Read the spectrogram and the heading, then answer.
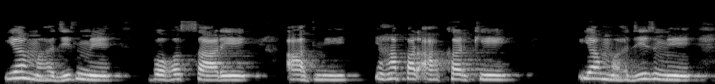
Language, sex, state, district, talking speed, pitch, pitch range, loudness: Hindi, female, Uttar Pradesh, Etah, 125 wpm, 215 Hz, 205-235 Hz, -15 LUFS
